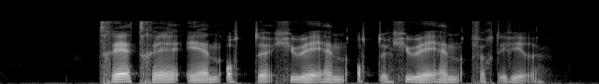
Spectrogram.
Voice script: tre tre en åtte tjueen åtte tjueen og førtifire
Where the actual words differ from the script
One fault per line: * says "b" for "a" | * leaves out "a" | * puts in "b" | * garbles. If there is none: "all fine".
all fine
